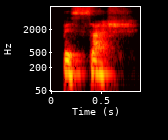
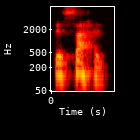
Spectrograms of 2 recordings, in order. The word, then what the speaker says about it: Pesach: que a palavra Páscoa também ela tem a origem no hebraico, que é Pesach, Pesach. Eu tenho talvez judeus aqui ou de origem judaica que possam talvez melhorar a pronúncia, Pesach, que significa passagem, exatamente.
